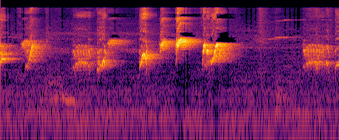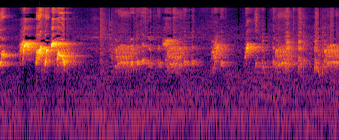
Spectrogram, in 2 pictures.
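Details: Red-whiskered bulbul of the rare Nam Dong, Hue voice line, singing during voice training: short, bright warbled phrases, each under a second, broken by brief pauses and repeated through about ten seconds, with some shrill overlapping notes.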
